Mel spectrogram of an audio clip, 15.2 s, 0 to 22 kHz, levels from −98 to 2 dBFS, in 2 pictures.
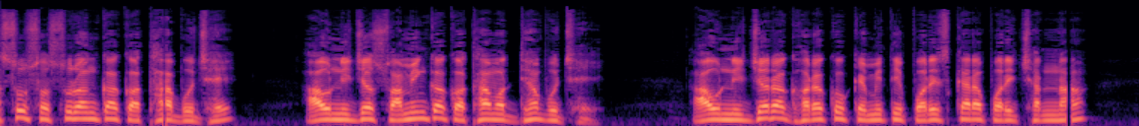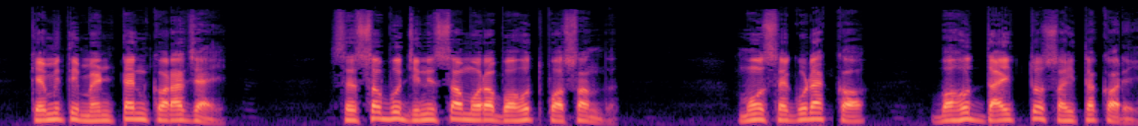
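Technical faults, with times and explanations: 1.09–1.11 s, 7.11–7.15 s and 13.15–13.18 s: gap at a join of encoded pieces. The speech cuts to silence for 23 ms, then 37 ms, then 37 ms. The gaps recur every 6 s. That spacing points to pieces about 6 s long, encoded one by one and butted together. Each encoder pass left its start-up delay and its padded final frame untrimmed. The codec smears the edges of the silence, so the silent part is shorter. The speech then continues from where it stopped.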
